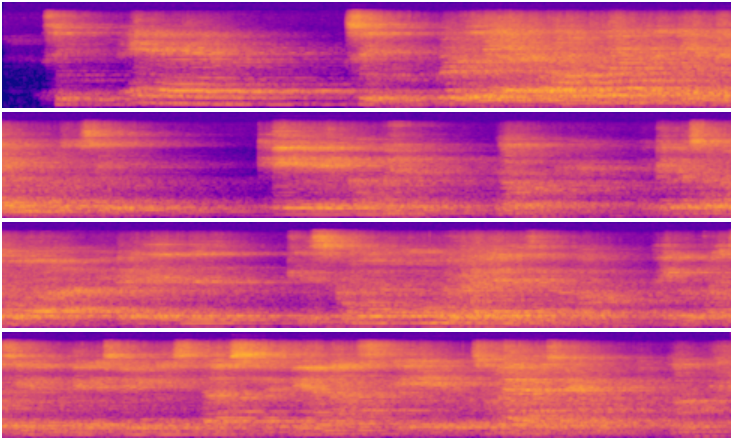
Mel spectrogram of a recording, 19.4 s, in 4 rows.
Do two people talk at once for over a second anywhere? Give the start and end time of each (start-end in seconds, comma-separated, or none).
3.2-4.8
